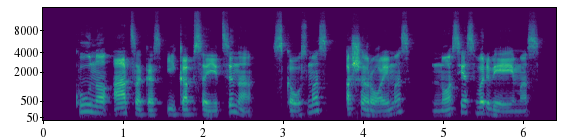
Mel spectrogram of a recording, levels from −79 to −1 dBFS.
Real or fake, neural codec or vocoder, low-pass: real; none; 14.4 kHz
